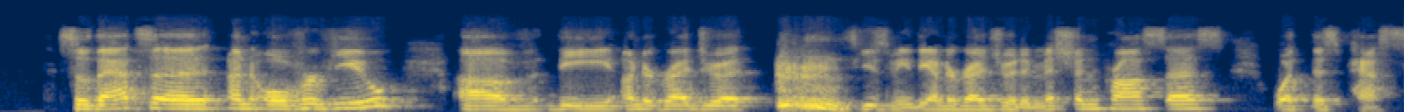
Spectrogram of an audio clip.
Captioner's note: clears throat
